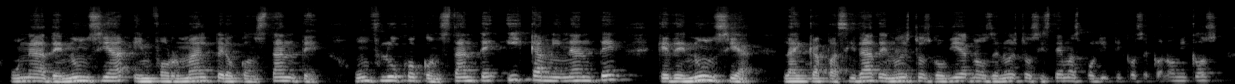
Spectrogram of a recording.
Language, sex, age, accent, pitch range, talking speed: Spanish, male, 50-69, Mexican, 135-170 Hz, 105 wpm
